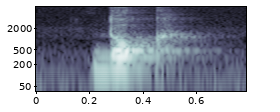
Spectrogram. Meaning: dock
- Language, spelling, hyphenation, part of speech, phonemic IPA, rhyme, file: Dutch, dok, dok, noun, /dɔk/, -ɔk, Nl-dok.ogg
